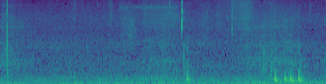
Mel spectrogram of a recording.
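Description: A kitten's paws patter softly on a carpet.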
